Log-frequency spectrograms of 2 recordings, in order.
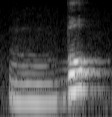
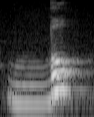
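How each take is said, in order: Both takes have the same delivery.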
